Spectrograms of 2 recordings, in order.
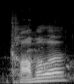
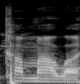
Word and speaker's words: Kamala: When's the last time that you voted for Kamala Harris? There you go. You can do it.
